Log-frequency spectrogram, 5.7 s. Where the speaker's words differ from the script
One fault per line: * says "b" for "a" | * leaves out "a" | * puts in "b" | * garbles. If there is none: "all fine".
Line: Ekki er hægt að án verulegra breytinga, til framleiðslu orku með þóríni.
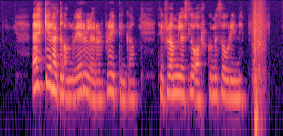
all fine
